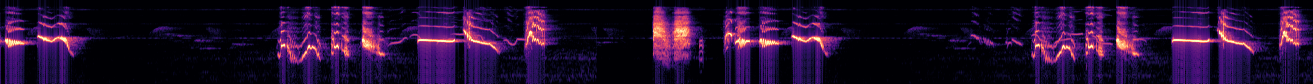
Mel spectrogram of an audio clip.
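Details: Excited, fully sung Oriental magpie-robin delivering its learned fill-in phrases. Rich whistled runs mix with rapid chirps and rasping buzzes in three long bouts separated by silent pauses. One loud broad hiss stands out midway.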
